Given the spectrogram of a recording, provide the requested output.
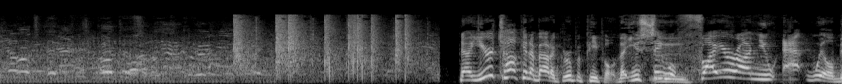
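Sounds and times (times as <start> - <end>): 
voices: 0.0 - 4.4
crowd noise: 0.0 - 4.5
string of firecracker bangs: 2.3 - 4.4
speech: 4.6 - 8.4.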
